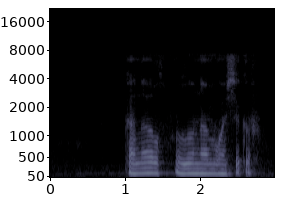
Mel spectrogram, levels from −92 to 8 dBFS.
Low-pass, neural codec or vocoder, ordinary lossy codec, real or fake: 7.2 kHz; codec, 16 kHz, 2 kbps, FunCodec, trained on Chinese and English, 25 frames a second; none; fake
